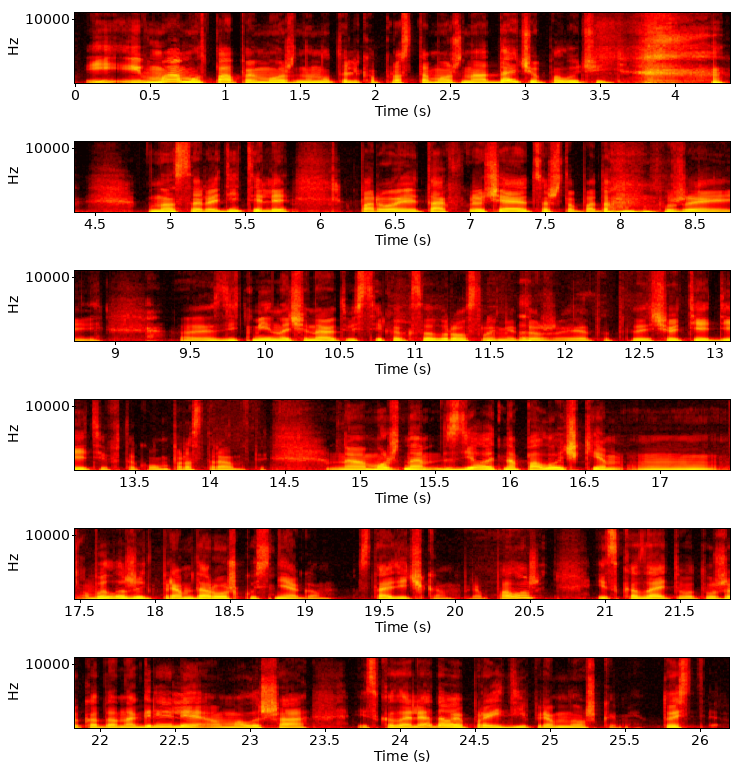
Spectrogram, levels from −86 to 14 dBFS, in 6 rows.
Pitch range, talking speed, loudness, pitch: 140-185 Hz, 145 wpm, -18 LUFS, 160 Hz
